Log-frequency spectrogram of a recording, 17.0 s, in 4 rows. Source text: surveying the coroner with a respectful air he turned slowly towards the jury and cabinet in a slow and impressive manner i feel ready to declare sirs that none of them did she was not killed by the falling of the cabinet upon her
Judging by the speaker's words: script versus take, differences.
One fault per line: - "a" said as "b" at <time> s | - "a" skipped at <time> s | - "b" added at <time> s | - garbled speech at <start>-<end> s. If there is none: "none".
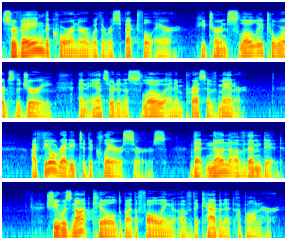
- "cabinet" said as "answered" at 5.5 s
